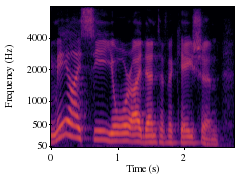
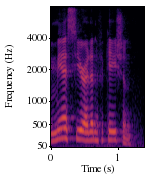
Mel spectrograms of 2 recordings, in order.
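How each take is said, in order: First: The sentence is spoken at a slow pace. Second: The sentence is spoken at a fast pace. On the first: "This is a bit of a slower native speaker" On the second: "Some native speakers are fast"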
